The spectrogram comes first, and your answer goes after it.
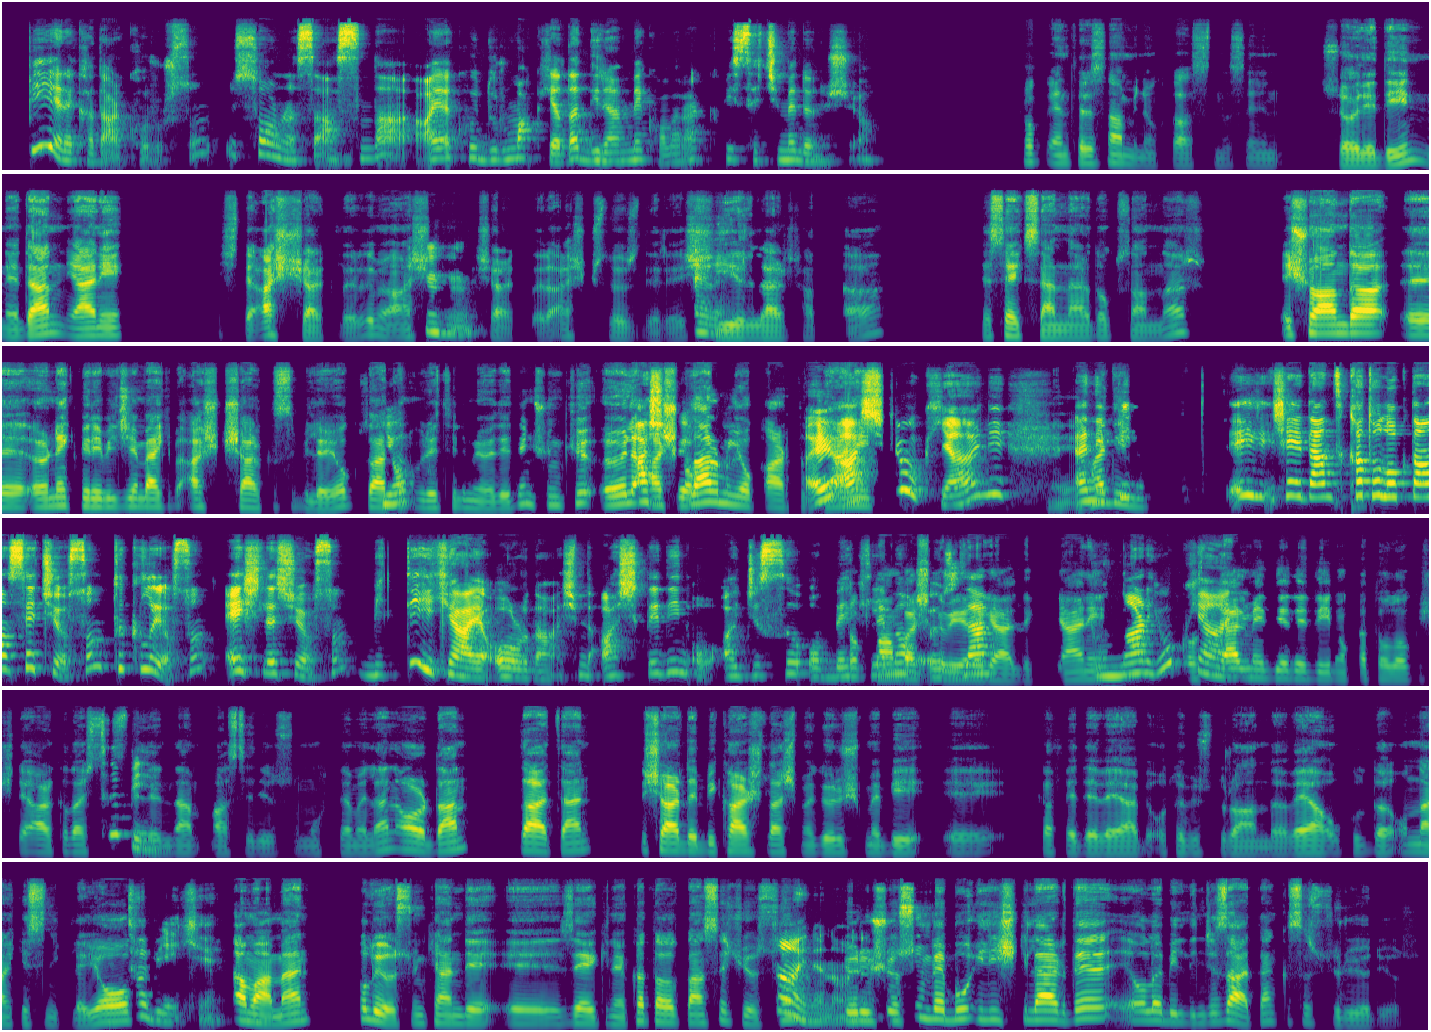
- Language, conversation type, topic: Turkish, podcast, Sence bir şarkıda sözler mi yoksa melodi mi daha önemlidir?
- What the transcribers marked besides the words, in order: other background noise; tapping; chuckle; unintelligible speech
